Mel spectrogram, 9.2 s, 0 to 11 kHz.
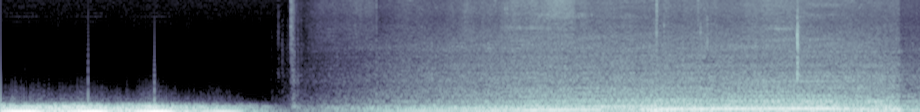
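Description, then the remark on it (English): A car engine rumbles low, drops briefly to near silence, then returns as a steady drone of road and traffic noise with faint higher clatter, as the car drives through city traffic to warehouses about 15 to 20 minutes away. “With today's traffic, we should be there in 15 to 20 minutes.”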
